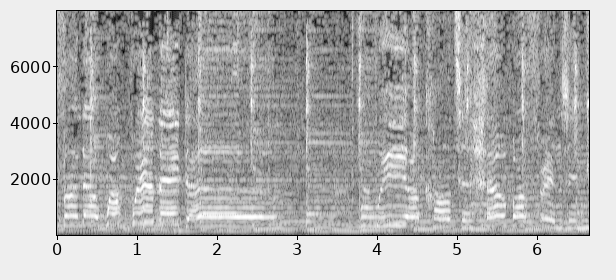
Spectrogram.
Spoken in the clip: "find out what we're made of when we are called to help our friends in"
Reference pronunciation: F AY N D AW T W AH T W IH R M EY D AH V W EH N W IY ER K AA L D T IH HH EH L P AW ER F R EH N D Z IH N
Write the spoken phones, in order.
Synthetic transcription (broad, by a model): F AY N D AW T W AH T W IH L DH EY D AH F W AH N W IY ER K AA L D T IH HH EH L P AW ER F R EH N D Z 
